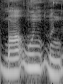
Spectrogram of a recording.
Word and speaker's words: mountain: 튼인데 미국에도 어떻게 하면 튼입니까? 은입니까? 힘주면서 쌤이 우리 화장실 갔을 때 소리처럼 이렇게 한다 그랬어요. 발음을 갖다 써서 그죠? 미국식 읽어보세요. 뭐라고 쓰면 mountain. 이거 진짜 귀엽다. mountain 이러네. 대박인데 mountain 그러니까 이러면 안 된다고 은을 힘을 줘야 돼.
